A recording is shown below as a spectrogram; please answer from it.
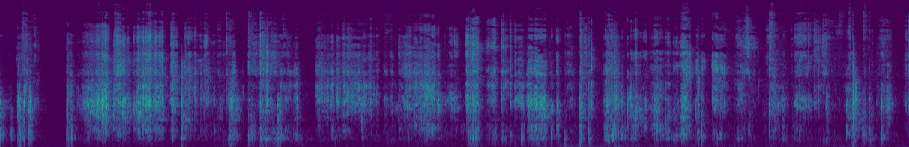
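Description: Scissors cut a figure out of cardboard up close, with continuous rasping snips and crunching blade strokes broken by brief pauses as the cut is repositioned.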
